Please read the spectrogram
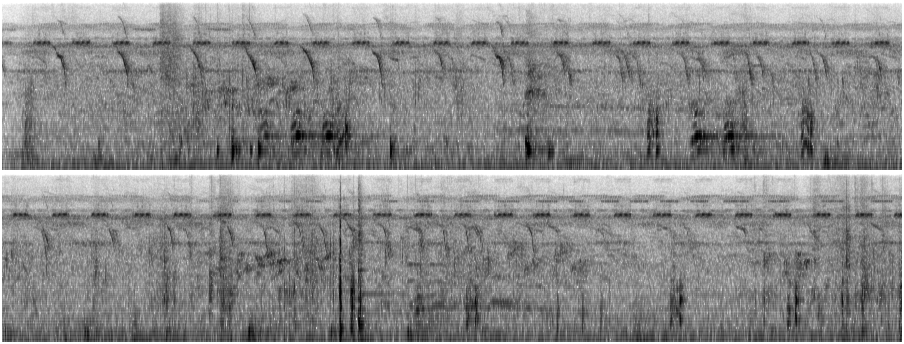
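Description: Outdoor ambience of birds chirping, many quick high chirps, over a steady, finely pulsing high-pitched trill. Scattered clicks and knocks come through it, the sharpest about twelve seconds in.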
